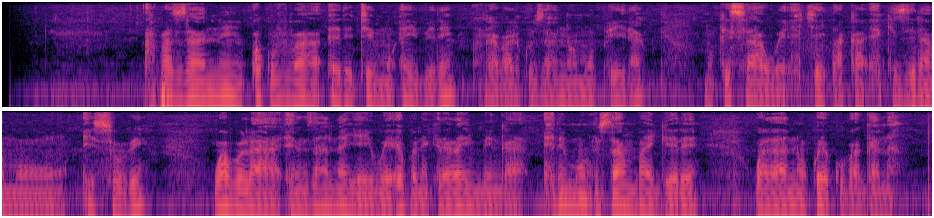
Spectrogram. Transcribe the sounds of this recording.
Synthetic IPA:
aβazaːnio̞kuvae̞ɾitʰimuʔeiβiɾiŋɡaβalikuzaːno̞ːmupʰiːɾa | mukisawe̞ʔːceitakaʔe̞ciziɾamuisuβi | waβulae̞nzaːnajeiwe̞ːβo̞ne̞ke̞ɾalaimbiŋɡaeɾimunsaːmbaiɡe̞ɾe̞ | walano̞ːkwe̞ːkuβaɡana

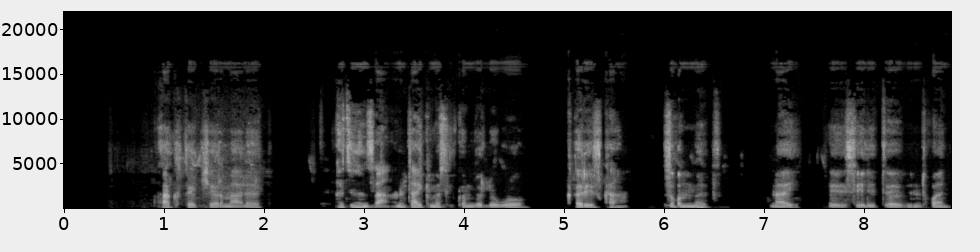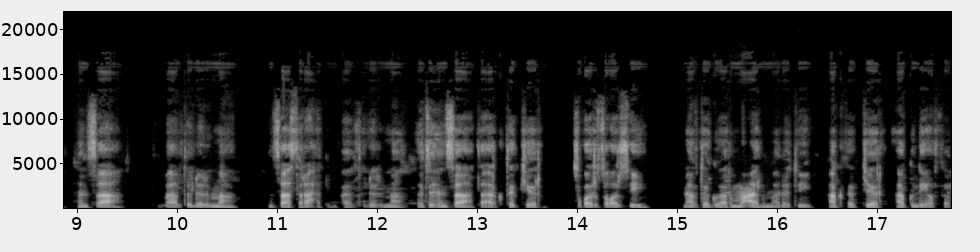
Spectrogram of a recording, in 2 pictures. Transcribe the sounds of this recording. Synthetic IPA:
ʔaɾkt̪ʰekt͡ʃeɾmalɐt̪̚ | ʔɨt̪ʰihɨnt͡sʼaʔɨnt̪ʰajkʰɨmɐslkʰɐmzɐlːɐwo̞ | kʼɐɾisʼkʰa | zɨχʼɨmːɐt̪ʼ | naj | sɨ̰ʔlit̪ʼɨβɨ̰nt̪ʰɨ̥xo̞nhɨnt͡sʼa | bahalt̪ʰɐlːod̪ɨmːa | hɨnsʼasɨɾa̰ħbahalt̪ʰɐlːod̪ɨmːaʔɨt̪ʰihɨnt͡sʼat̪ʰa̰a̰ɾki̥t̪ʰekʰeɾ | z̥ɨkʼɐɾt͡sʼɨ̰ɐɾt͡sʼi | naβt̪ʰɐɡbaɾmuʕalmalɐt̪ʰɨjːuʔakt̪ʰekeɾaβkʰɨnd̪ɐjxɨfɐ̰l

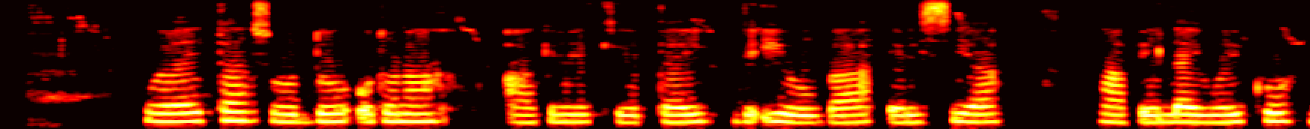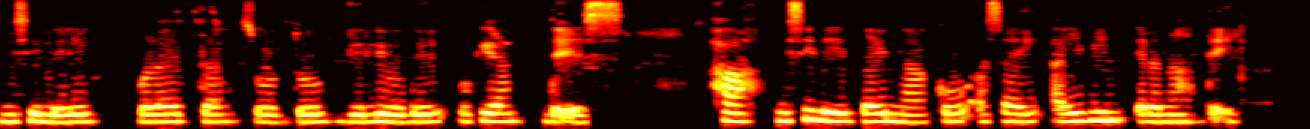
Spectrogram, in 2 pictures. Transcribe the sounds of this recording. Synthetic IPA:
wɔlɐjɛt̪ːɐso̞ːd̪ːɔʔɔt̪ɔnɐ | ʔaːkɪnɛkʰe̞ːt̪ːɐjd̪ɛʔɪjoːɡaːɛɾɪsːɪja | aːpeːlːɐjwɔjkːɔmɪsɪle | wɔlɐjɛt̪ːɐsoːd̪ːɔɡɛlɪjoːd̪ɛɔkʼɪjɐnd̪ɛʔeːs | hɐmɪsɪleːbɐjnːaːkːɔɐsɐjɐjbinɛɾɐnɐd̪ɛʔe

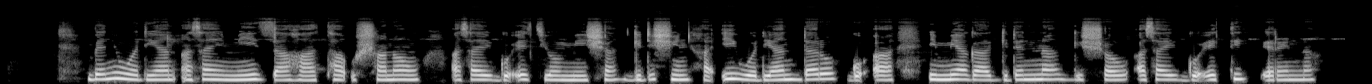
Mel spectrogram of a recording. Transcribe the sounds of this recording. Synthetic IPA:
bɛnɪwɔd̪ɪjanɐsɐjmiːzːaːɦaːt̪ʰːaːʔʊʃːɐnɐw | ʔɐsɐjɡɔʔɛt̪ʰːɪjɔmiːʃːɐɡɪd̪ɪʃɪnhɐʔɪwɔd̪ɪjand̪ɐɾɔɡɔʔaːɪmːɪjaɡaːɡɪd̪ɛnːɐɡɪʃːɐwʔɐsɐjɡɔʔɛt̪ːɪɛɾɛnːɐ

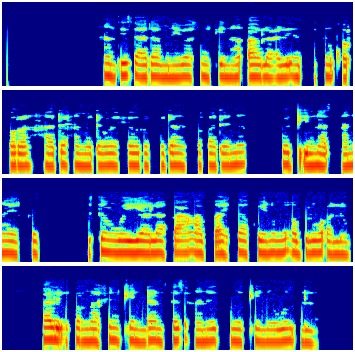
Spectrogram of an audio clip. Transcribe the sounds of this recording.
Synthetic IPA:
ħant̪ʰit͡sʼaʕd̪aminiβasmɐkʰinaʔaβlaʕliʔɨnt͡sʼit̪ʰɨnkʼoɾkʼoɾɐnħad̪ɐħamɐd̪awajħɨβɾɐfɐd̪anzɨt̪ʰɐxɐd̪ɐna | wɔd̪ːiʔɨnːat͡sʼʕanajɪɾkʰːɐβ | ʔɨt̪ʰɨnwɔjːalafaʕaːβbajt̪ʰakʰo̞jno̞mjɪxʼɐbɨlwoʔalːɐwu | kʰaliʔfoɾmaʃɪnkʰend̪anzɨt̪ʰɐt͡sʼʕanɐt̪̚mɐkʰinawʊnɨlːo

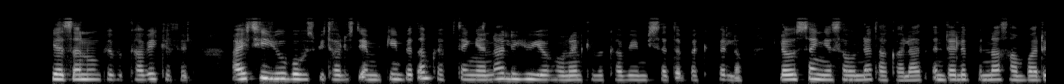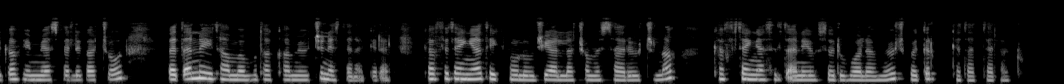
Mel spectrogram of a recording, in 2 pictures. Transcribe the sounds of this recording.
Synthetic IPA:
jɛsʼɨnunkʰɨβɨkʰːaβekʰɨfɨl | ʔajt̪ʰijubəhospʰit̪ʰalwʊst̪ʼjɛmːiɡːəɲːbət̪ʼamkʰəfːɨ̥t̪ʰəɲːanːalɨjːujɛɦo̞nənkʰɨβɨkʰːaβejɛmːisət̪ʼːəbːət̪̚kʰɨ̥fɨlnəw | ləwʊsaɲːɛsəwʊnːət̪ʰakʰalat̪ɨnd̪əlɨbɨnːasambad̪ɨɡafjɛmːijasfəlːɨɡat͡ʃːɛwʊnb̥ət̪ʼənːajɛt̪ʰəamːəmut̪ʰakːamiwo̞t͡ʃːɪnjast̪ʰəna̰ɡːɨd̪a̰lkʰəfːɨt̪ʰəɲːat̪ʰe̞kno̞lo̞d͡ʒijalːat͡ʃːɛwməsaɾiwo̞t͡ʃːɨnːa | kʰəfːɨt̪ʰəɲːasɨlt̪ʼə̰najɛwʊsəd̪ubalamiwo̞t͡ʃːbəkʼɨɾbjɪkːət̪ʰat̪ʰːəlalːu

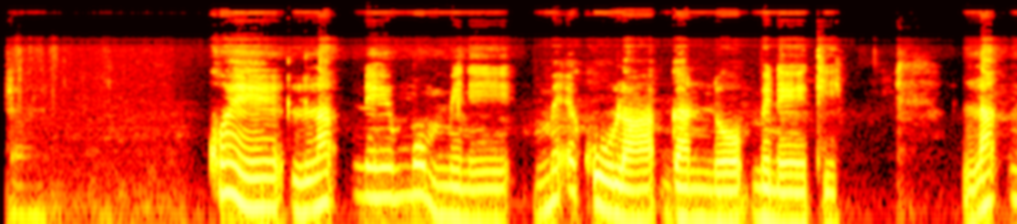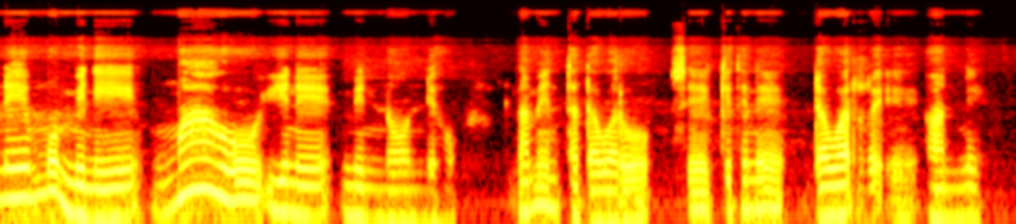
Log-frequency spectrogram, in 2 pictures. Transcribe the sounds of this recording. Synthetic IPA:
kʰɔjɛlɐʔneːmʊmːɪnɪ | mɛʔɛkuːlaːɡɐnːomɪneːt̪ɪ | lɐʔneːmʊmːɪnɪmaːhoːjɪnɛmɪnːoːnːɪɦʊ | lɐmɛnt̪ːɐd̪ɐwɐɾo̰ːsḛːkːɪt̪ɪnɛ | d̪̥ɐwɐrːɛ̰ʔɛ̰ɐnːɪ

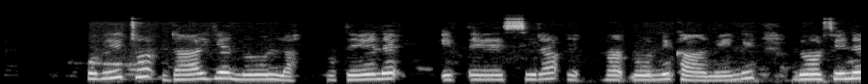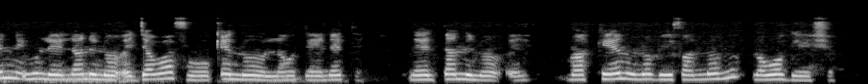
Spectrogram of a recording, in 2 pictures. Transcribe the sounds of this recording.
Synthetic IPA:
kɔbiːt͡ʃːɔd̪aːjːɛnoːlːɐ | hɔt̪eːlɛ | kʼɪt̪ʼːeːsːɪɾɐ | hɐnːuːnːɪkaːmeːnːɪd̪oːfiːnɛnːɪhʊleːlːɐnːɪnoːʔɛd͡ʒɐwɐfoːkʼɛnoːlːɐhɔt̪eːlɛt̪ːɛ | leːlt̪ːɐnːɪnoːʔɛ | mɐkːe̞ːnʊnɔbiːfɐnːɔhʊlɔwɔɡe̞ːʃːɐ

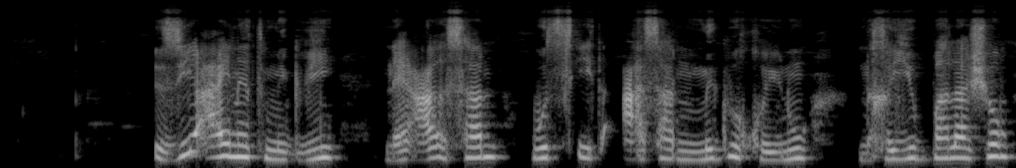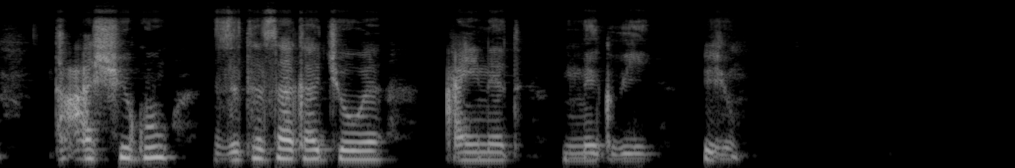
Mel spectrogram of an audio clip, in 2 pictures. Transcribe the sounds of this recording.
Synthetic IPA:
ʔɨziʕajnɐt̪mɨɡβi | najʕaʔsan | wʊt͡sʼit̪ʕa̰sanmɨɡbikʰo̞jnu | nɨxɐjːɪbːalaʃo̞ | t̪ʰɐʕaʃiɡuzɨt̪ʰɐzɐɡad͡ʒɐwɐ | ʕajnɐt̪ | mɨɡbi | ʔɨjːu

